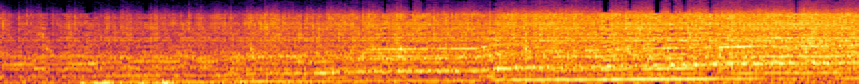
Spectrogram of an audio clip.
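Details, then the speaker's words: Sur Ron electric bike after replacing jackshaft bearings to cure clicking: smooth motor whine climbing in pitch, very quiet, all clicking gone; bearings run healthy. "very quiet all the clicking's gone"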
